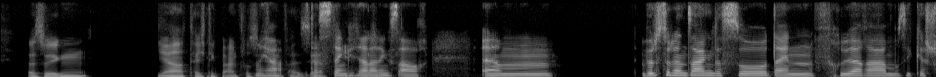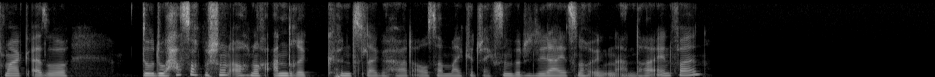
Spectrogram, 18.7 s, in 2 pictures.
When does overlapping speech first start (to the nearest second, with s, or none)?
3 s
